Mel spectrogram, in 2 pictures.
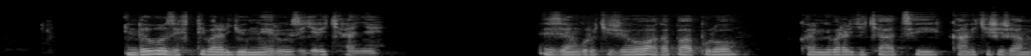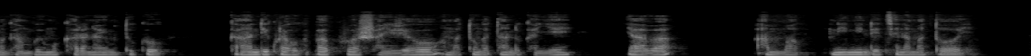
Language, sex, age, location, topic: Kinyarwanda, male, 50+, Nyagatare, agriculture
